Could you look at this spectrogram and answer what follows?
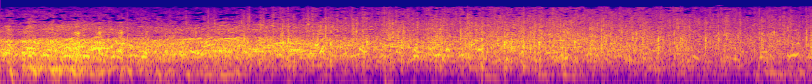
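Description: Studio audience applauding and laughing in response to a punchline. The applause swells quickly at the start, then slowly tapers off.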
